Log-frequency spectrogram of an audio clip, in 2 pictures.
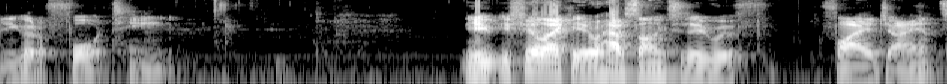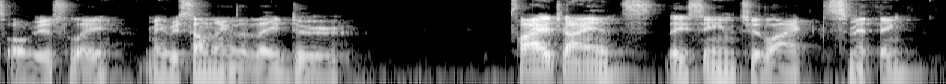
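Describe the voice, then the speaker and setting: A man running an online tabletop game as game master, narrating casually with halting, improvised phrasing. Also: mid-range voice.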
